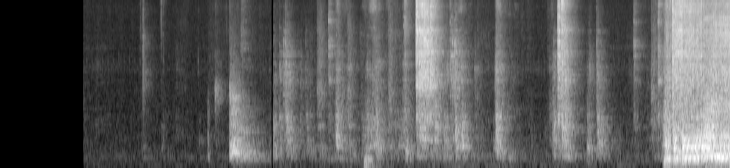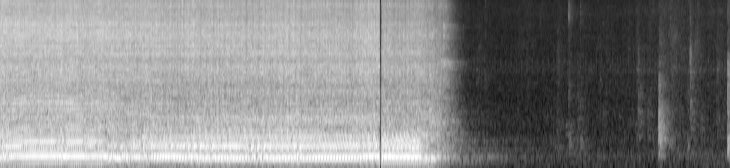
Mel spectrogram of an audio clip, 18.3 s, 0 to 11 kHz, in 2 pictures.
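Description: Yamaha YZ250F single-cylinder four-stroke dirt bike engine being hot-started by kickstarter, with the hot-start knob pulled and the choke closed. A few seconds of knocks and clunks come first. About eight seconds in the engine fires and runs at a steady speed for about six seconds, then stops and dies away.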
